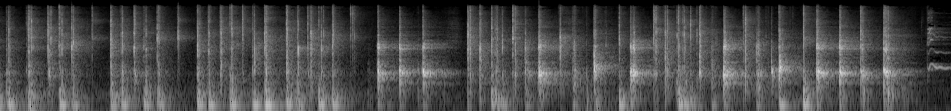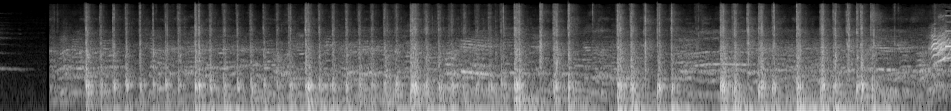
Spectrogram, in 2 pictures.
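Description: Rapid, rhythmic hand taps and slaps on a wooden floor and a tabletop, many strikes a second, over a song. About halfway through, the audio cuts after a short gap to a louder song with singing, still with quick tapping over it.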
